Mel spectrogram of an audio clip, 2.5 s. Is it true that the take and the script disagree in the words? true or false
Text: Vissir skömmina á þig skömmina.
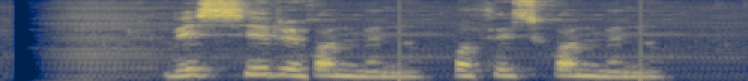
false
